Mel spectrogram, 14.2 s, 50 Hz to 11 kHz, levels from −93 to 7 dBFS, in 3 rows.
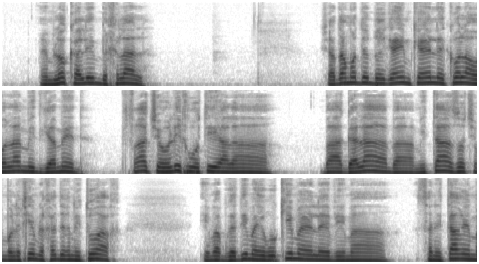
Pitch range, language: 130-180 Hz, Hebrew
